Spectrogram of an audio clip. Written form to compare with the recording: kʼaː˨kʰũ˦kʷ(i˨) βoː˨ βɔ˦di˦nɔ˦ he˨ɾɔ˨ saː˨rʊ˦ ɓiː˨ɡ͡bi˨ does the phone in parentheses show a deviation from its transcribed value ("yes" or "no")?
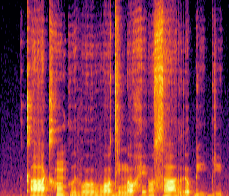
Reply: no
